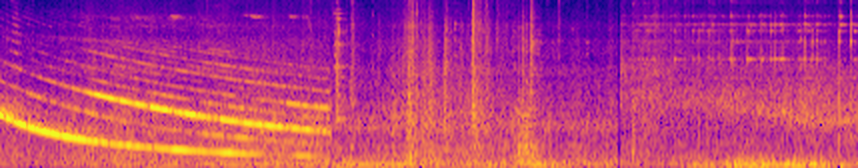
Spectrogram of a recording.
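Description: Fire engine siren sounding one wail: a short rise, then a long falling wind-down that cuts off about three seconds in. After it comes a low engine rumble, a few metallic clanks of equipment, and a steady hiss in the last couple of seconds.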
